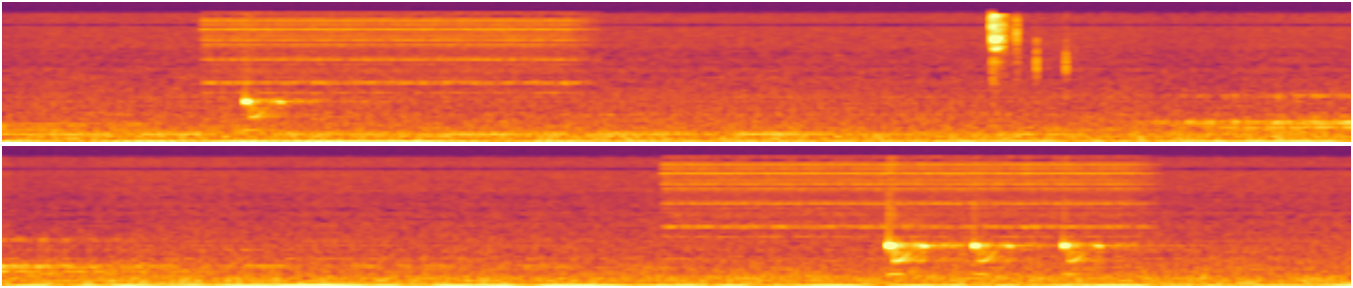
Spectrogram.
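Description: Soft electronic chimes ring out from a game.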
